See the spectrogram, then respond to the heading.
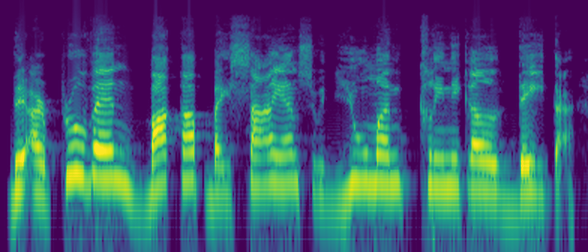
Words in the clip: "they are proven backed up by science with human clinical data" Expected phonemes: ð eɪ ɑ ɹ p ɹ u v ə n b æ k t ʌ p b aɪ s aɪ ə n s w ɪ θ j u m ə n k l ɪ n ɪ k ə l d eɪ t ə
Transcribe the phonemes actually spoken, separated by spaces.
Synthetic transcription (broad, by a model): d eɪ ɑ ɹ p ɹ u v ə n b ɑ k ʌ p b aɪ s aɪ ə n s w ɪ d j u m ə n k l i n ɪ k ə l d eɪ t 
